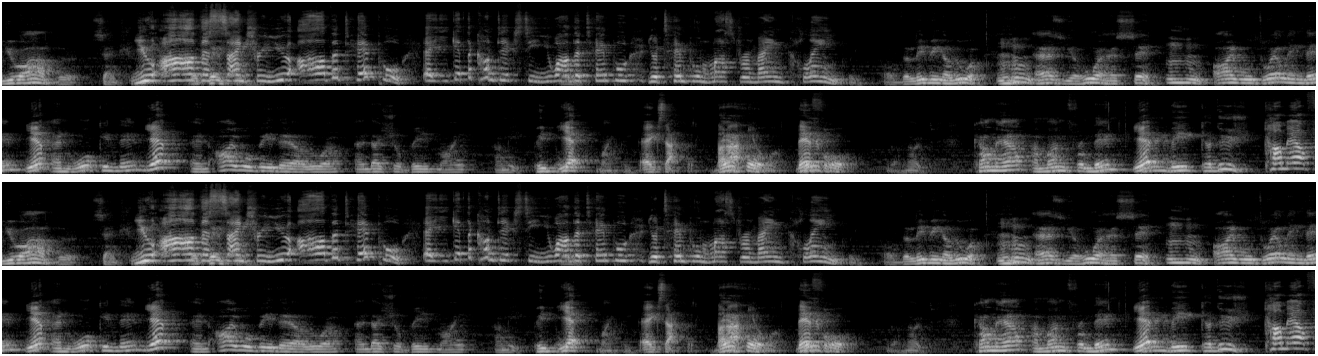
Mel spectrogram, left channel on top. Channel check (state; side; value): identical; both; correlation 1.00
